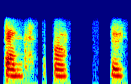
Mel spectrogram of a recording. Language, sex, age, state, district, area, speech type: Tamil, female, 18-30, Tamil Nadu, Mayiladuthurai, urban, conversation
